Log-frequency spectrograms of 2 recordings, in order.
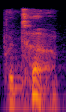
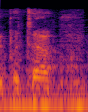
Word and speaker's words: Ptah: Then you got God Ptah, who, the story goes, he uttered himself into creation. The P is silent. So a lot of people say Ptah, he pronounced it T.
